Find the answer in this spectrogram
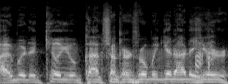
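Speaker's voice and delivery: put-on, fake French accent. Retelling the threat of a strapped-down man: put-on french accent. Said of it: "with a French accent".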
